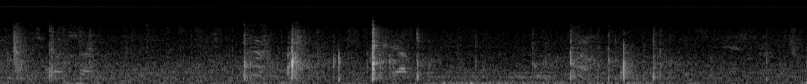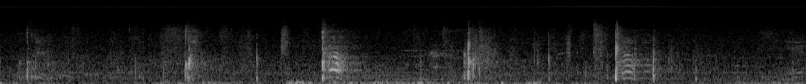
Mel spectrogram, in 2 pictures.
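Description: Tennis balls struck by rackets and bouncing on an outdoor court during a rally, a sharp knock every second or two, with people's voices in the background.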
